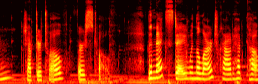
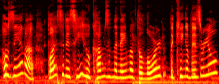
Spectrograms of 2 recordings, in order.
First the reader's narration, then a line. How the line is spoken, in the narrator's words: They kept shouting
